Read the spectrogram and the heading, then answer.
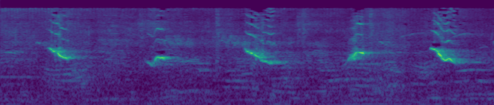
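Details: Red-cowled cardinal in captivity, held five years, giving açoite-style song: a run of five bright, downward-slurred whistles repeated roughly every half second to second, crisp and high, with little else audible.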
